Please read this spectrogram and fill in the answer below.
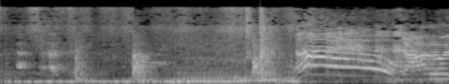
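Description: Three short sharp knocks, about a second apart, over a steady low hum; in the last second a drawn-out voice slides down in pitch.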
